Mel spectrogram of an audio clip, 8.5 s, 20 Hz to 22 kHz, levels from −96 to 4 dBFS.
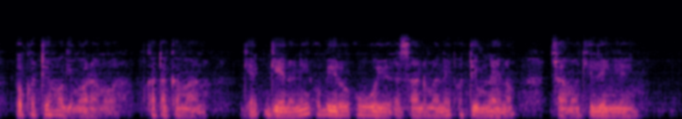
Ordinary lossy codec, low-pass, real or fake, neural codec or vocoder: AAC, 24 kbps; 7.2 kHz; fake; codec, 16 kHz, 4.8 kbps, FACodec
